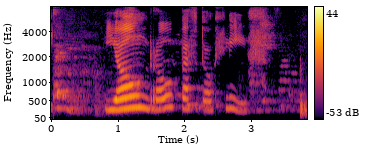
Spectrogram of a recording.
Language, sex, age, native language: Icelandic, male, 9, Icelandic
